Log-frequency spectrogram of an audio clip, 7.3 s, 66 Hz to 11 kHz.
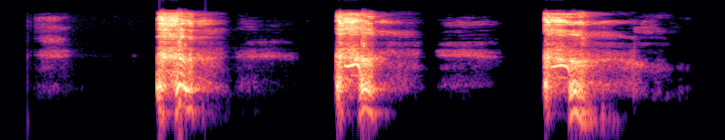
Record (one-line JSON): {"three_cough_length": "7.3 s", "three_cough_amplitude": 32768, "three_cough_signal_mean_std_ratio": 0.35, "survey_phase": "beta (2021-08-13 to 2022-03-07)", "age": "65+", "gender": "Male", "wearing_mask": "No", "symptom_cough_any": true, "smoker_status": "Ex-smoker", "respiratory_condition_asthma": false, "respiratory_condition_other": true, "recruitment_source": "REACT", "submission_delay": "1 day", "covid_test_result": "Negative", "covid_test_method": "RT-qPCR", "influenza_a_test_result": "Negative", "influenza_b_test_result": "Negative"}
